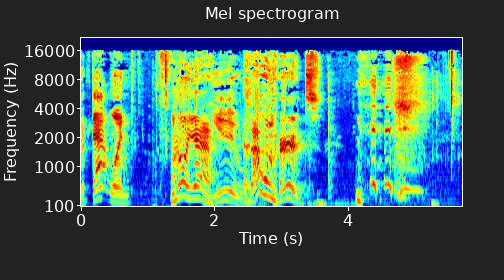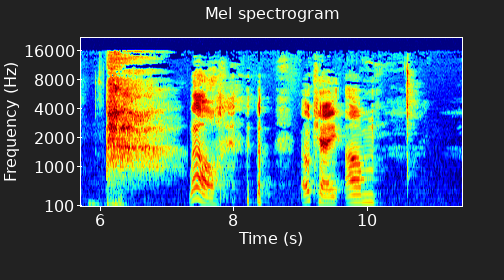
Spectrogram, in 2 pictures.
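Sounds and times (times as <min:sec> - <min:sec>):
speech: 0:00.0 - 0:05.2, 0:07.4 - 0:10.2
person taking a big sip of water: 0:04.9 - 0:07.2.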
